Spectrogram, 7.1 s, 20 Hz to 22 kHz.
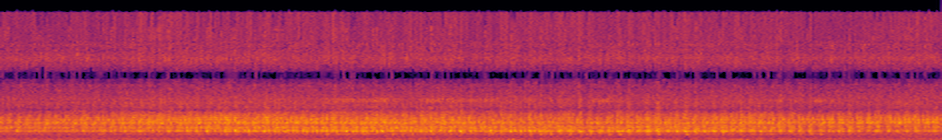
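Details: M73 V12 at steady idle with a faint high whirring hum that comes and goes every few minutes like a pump starting and stopping; the source remains unknown.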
